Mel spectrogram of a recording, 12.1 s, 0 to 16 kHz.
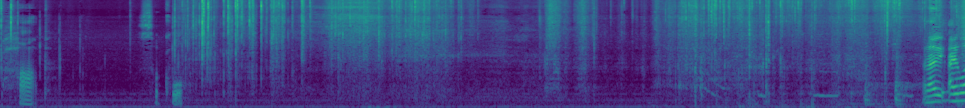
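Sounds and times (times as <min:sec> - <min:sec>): plastic film crinkling: 0:02.1 - 0:06.0, 0:06.7 - 0:12.0.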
